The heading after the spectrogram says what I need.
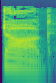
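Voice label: "dog", English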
